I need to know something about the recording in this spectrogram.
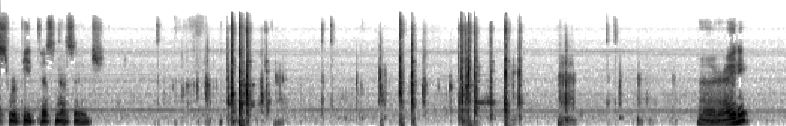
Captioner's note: typing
